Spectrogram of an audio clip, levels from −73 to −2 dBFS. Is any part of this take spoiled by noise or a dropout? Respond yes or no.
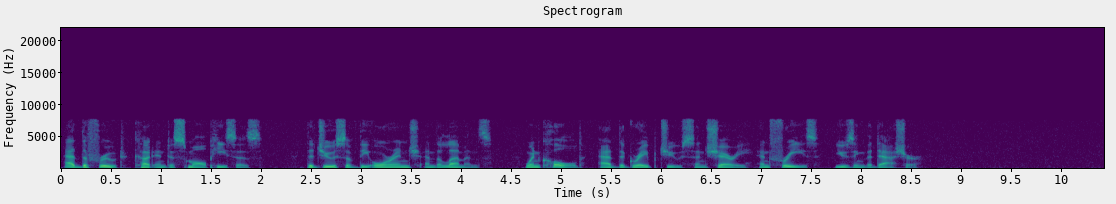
no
